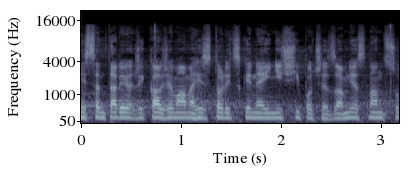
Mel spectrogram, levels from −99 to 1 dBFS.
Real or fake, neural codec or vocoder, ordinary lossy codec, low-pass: real; none; MP3, 96 kbps; 14.4 kHz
